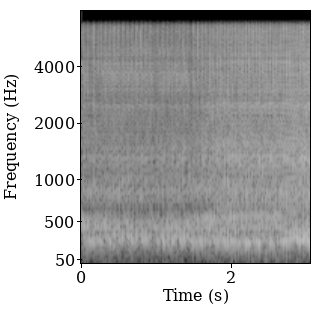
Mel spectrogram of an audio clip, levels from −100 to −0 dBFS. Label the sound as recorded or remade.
remade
